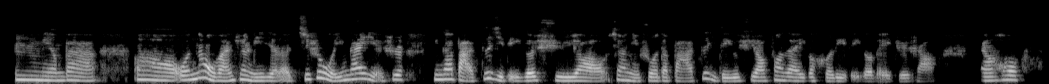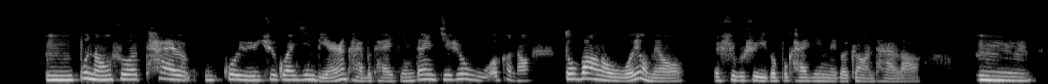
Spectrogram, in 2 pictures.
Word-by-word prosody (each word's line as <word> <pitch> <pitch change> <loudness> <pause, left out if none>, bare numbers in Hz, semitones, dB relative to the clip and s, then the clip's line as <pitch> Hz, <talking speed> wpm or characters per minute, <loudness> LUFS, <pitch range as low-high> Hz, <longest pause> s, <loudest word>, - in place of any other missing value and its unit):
嗯， 210 -1 +3
明 185 -2 +2
白。 185 -2 0 0.4
哦， 200 -6 +3
我 210 - +4
那 265 +6 +4
我 195 - +8
完 175 0 +4
全 210 -1 +2
理 170 0 +1
解 170 -1 +1
了， - - 0
其 240 - -3
实 295 - +1
我 260 -10 +5
应 180 +6 +1
该 255 +2 +5
也 220 - -1
是 220 +4 0 0.3
应 225 - +1
该 235 +1 +4
把 195 -7 +3
自 275 - -1
己 185 -6 +2
的 - - -6
一 165 - -1
个 175 +2 +6
需 175 -1 0
要 160 -3 +3
像 195 -4 -2
你 155 - -2
说 170 +2 -1
的， 165 0 -2
把 150 -1 -5
自 270 +11 -5
己 205 - -4
的 155 - -2
一 155 - 0
个 160 - +2
需 180 +2 -10
要 170 -1 +2
放 195 +2 -2
在 175 -2 +1
一 - - -2
个 175 +1 -3
合 160 -1 -6
理 155 0 -2
的 - - -10
一 - - -10
个 150 - -1
位 - - -6
置 145 0 -6
上。 - - -8 0.5
然 180 0 0
后， 205 +1 +1 0.7
嗯， 205 0 +4
不 280 - +1
能 220 -3 +4
说 230 0 +1
太 250 +2 0 0.5
过 230 -1 +1
于 195 -2 0
去 220 +3 -3
关 215 -1 0
心 220 0 0
别 155 -3 -2
人 195 +8 +2
开 180 -8 -5
不 165 - -5
开 150 -2 -6
心， 165 +2 -7
但 225 +5 0
是 230 - -1
其 220 0 -4
实 240 - -1
我 215 -9 -3
可 210 - -8
能 165 -1 -4 0.4
都 250 -1 +4
忘 255 -1 +4
了 195 -4 +2
我 165 +1 0
有 260 -3 +2
没 155 -4 -4
有 150 +1 -4 0.3
是 180 +4 -4
不 180 -2 -2
是 180 0 -1
一 165 - +1
个 170 - 0
不 165 0 -7
开 160 0 -3
心 160 -1 -6
的 150 - -7
一 - - -15
个 150 - -4
状 150 -3 -6
态 145 -2 -8
了。 70 0 -8 0.6
嗯。 185 -3 +2
185 Hz, 285 characters per minute, -22 LUFS, 165-220 Hz, 0.7 s, 我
